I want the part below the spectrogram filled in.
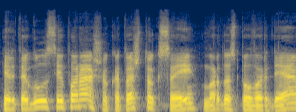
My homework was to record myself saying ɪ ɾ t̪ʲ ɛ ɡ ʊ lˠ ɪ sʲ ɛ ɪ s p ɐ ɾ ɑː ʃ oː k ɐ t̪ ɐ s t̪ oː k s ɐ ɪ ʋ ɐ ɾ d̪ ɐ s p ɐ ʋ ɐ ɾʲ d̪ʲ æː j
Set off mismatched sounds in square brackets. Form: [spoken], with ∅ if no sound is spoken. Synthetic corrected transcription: ɪ ɾ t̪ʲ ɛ ɡ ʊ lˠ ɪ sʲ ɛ ɪ [∅] p ɐ ɾ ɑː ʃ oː k ɐ t̪ ɐ [ʃ] t̪ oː k s ɐ ɪ ʋ ɐ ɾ d̪ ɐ s p ɐ ʋ ɐ ɾʲ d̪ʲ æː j

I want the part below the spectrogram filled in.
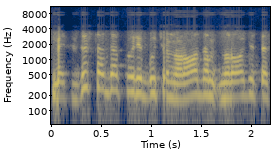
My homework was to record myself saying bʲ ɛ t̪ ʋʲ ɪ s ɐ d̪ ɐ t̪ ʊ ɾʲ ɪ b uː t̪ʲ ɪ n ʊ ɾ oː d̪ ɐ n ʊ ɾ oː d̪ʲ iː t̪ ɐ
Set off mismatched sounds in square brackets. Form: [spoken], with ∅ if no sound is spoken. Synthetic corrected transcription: bʲ ɛ t̪ ʋʲ ɪ s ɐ d̪ ɐ t̪ ʊ ɾʲ ɪ b uː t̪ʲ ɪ n ʊ ɾ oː d̪ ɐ n ʊ ɾ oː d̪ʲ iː t̪ ɐ

